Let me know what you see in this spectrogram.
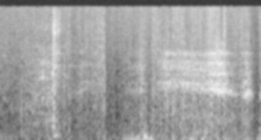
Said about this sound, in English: Deep breathing.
